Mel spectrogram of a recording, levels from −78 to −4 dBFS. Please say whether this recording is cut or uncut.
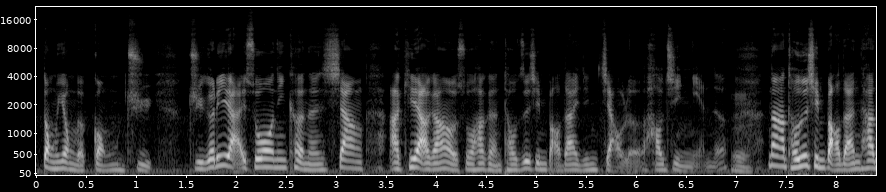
uncut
